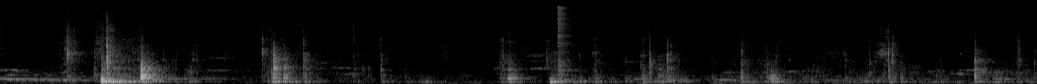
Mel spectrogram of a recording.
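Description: Plastic housing and handlebar of a Stihl MS 210 chainsaw knocking and clattering against the engine body as they are worked into place during assembly: a string of irregular knocks and clunks, the loudest about a second in.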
